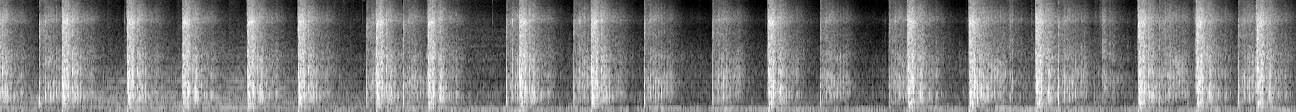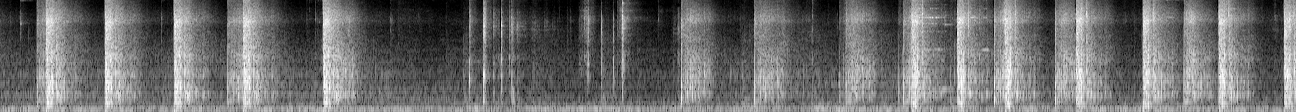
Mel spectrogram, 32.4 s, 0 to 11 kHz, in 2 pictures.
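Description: A long string of gunshots, about one to two a second, from a shooter firing an AR-15-style semi-automatic rifle and then a shotgun at a 3-gun stage. Each shot has a short echoing tail. About two-thirds of the way through the shots stop for a few seconds while he changes guns, then the shotgun shots follow.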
